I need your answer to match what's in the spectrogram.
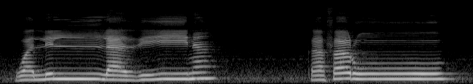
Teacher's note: وَلِلَّذِينَ کفروا، یہاں پہ 2 لام ہیں، ایک لام کے نیچے زیر ہے اور ایک کے اوپر تشدید اور زبر، یہاں پہ جس کے اوپر تشدید ہے سختی کے ساتھ تھوڑا رک کر اس لام کو ادا کریں گے۔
